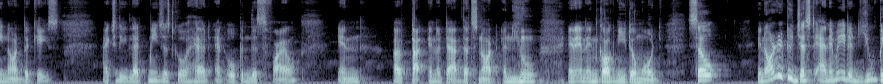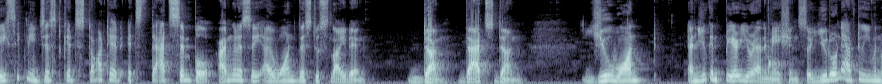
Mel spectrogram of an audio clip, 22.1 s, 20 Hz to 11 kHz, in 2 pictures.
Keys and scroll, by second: 1.1 super+`, 1.6 super+t, 1.9 super+v, 2.1 super+Return.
